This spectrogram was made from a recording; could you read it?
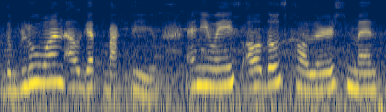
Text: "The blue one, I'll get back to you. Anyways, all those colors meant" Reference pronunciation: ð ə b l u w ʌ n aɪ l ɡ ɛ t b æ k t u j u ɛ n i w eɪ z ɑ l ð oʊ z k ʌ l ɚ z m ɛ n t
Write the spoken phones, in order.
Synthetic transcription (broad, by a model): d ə b l u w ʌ n aɪ l ɡ ɛ t b æ k t u j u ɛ n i w eɪ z ɑ l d oʊ s k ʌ l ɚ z m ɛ n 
